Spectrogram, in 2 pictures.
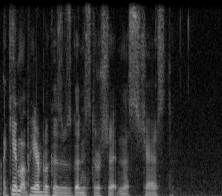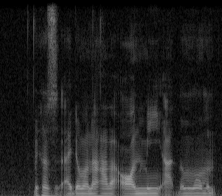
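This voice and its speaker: A man's voice: fairly low pitch, fairly even intonation, fast talker, a little hiss or hum. A man, rambling through casual gameplay commentary while losing his voice. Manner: rambling, scatterbrained, self-deprecating. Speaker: game streamer.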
